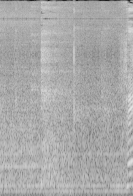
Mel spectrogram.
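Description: A steady low hum, with a voice starting to sing right at the end.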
